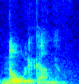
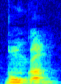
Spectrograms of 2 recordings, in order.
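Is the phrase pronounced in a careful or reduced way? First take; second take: careful; reduced. First: The phrase is said in a careful, full way. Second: The phrase is said in a lazy, reduced way. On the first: This is the official way to say it. The speaker calls it right. "officially you're supposed to pronounce it" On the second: This is how people casually say it. The speaker calls it wrong. "Danish people are too lazy to pronounce it properly. So they're just like"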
